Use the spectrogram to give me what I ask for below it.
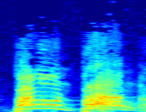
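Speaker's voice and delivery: rally the troops; God commands him to rise and fight, shouting; shouted battle order. Acted.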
